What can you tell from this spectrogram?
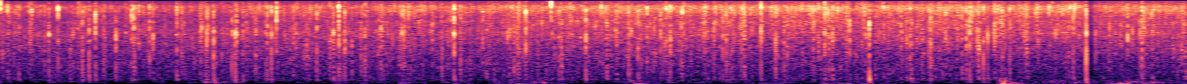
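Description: Steady rain pattering, with many individual drops ticking close by.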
